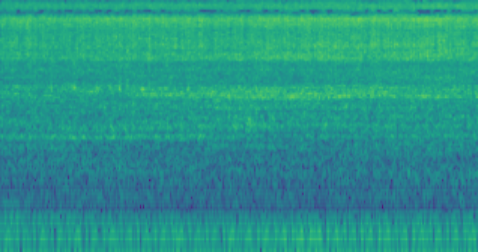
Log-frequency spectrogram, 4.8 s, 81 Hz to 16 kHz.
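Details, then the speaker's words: 1979 Ford Super Cab 4x4, 460 V8 with 4-barrel carb and dual exhaust, started cold at about 32°F: deep, even low rumble with a steady lope around three pulses a second, no knocks or misses; owner says it purrs; healthy idle. "But just listen to this motor. I mean, it just purrs like a"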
